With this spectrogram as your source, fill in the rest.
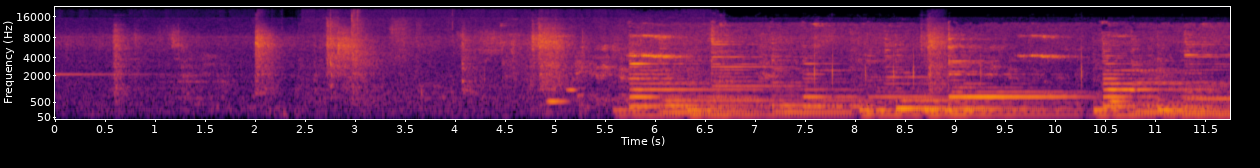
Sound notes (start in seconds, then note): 4.9 message sound; 7.5 typing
